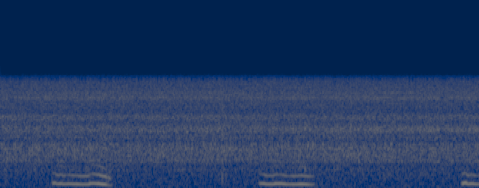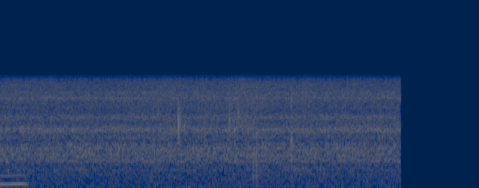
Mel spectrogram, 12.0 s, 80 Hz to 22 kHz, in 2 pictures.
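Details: Three low, buzzing snores about every 2.5 seconds over steady room noise: loud snoring in a black cat sleeping on a bed.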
